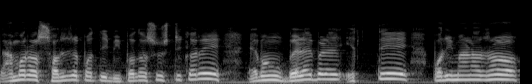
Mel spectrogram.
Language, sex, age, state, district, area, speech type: Odia, male, 30-45, Odisha, Bhadrak, rural, spontaneous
